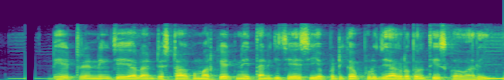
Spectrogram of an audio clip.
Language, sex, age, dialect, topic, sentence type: Telugu, male, 25-30, Central/Coastal, banking, statement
